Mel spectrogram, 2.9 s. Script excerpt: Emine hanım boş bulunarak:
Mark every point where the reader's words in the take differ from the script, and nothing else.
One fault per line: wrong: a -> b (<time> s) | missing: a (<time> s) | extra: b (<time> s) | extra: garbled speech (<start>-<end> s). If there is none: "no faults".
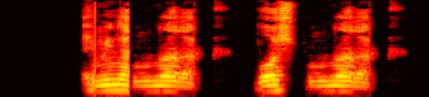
wrong: hanım -> bulunarak (0.9 s)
